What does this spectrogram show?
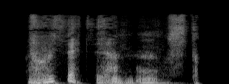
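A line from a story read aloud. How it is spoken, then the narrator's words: Moaning, breaking into sobs. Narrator (French): gémit Dame Sibrit dont la voix se brisa en sanglots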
